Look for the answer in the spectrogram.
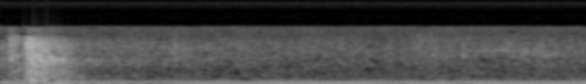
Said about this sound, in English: Shut the door, Chester.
